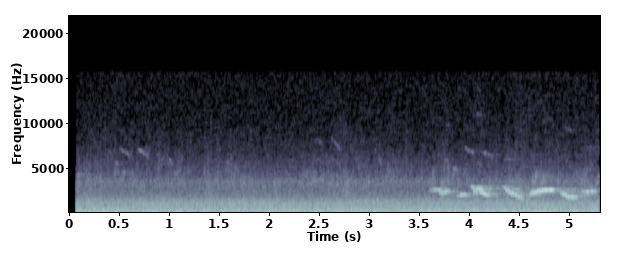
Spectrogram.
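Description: A blackbird gives a brief, fluty warbled phrase near the end, rising and falling. Steady hiss of rain runs throughout.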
